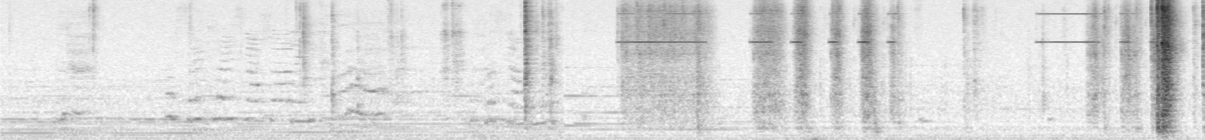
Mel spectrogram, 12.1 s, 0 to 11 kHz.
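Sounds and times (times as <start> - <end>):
faint high whine: 0.0 - 11.6
hand tool scraping metal: 6.2 - 9.1.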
